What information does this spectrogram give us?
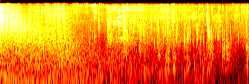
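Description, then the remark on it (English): A loud, heavy explosion blast set off by a lit fuse opens with a dense low rumble and pressure wave, then breaks into scattered crackling and falling debris and boulders that patter and thud for several seconds. “The air is full of boulders, and just this huge pressure wave knocks everyone off of their feet.”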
